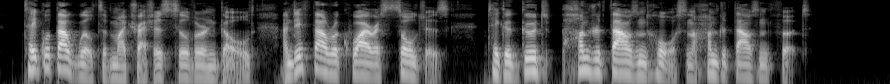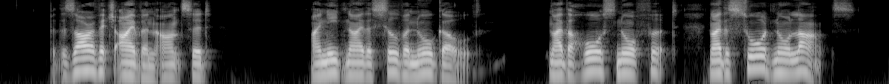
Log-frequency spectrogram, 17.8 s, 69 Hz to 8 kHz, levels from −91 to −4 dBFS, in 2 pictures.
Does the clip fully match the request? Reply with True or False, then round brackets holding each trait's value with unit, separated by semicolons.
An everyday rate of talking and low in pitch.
True (150 wpm; 120 Hz)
